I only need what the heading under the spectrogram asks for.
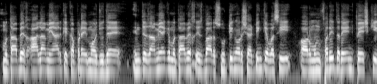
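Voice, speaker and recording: A male announcer with a fairly high, smooth voice reads a scripted advertorial. His delivery is formal and very even, recorded close and dry. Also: no room sound. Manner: formal, measured, news-report phrasing.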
